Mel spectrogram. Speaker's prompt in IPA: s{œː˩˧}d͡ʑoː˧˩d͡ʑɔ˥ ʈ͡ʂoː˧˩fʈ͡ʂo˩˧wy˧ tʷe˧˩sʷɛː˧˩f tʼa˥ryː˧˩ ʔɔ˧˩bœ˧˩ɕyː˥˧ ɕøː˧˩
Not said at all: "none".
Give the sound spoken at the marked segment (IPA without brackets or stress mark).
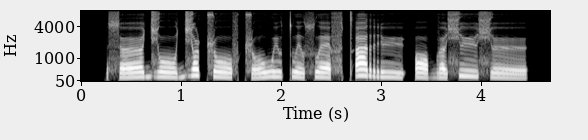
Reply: œː˩˧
